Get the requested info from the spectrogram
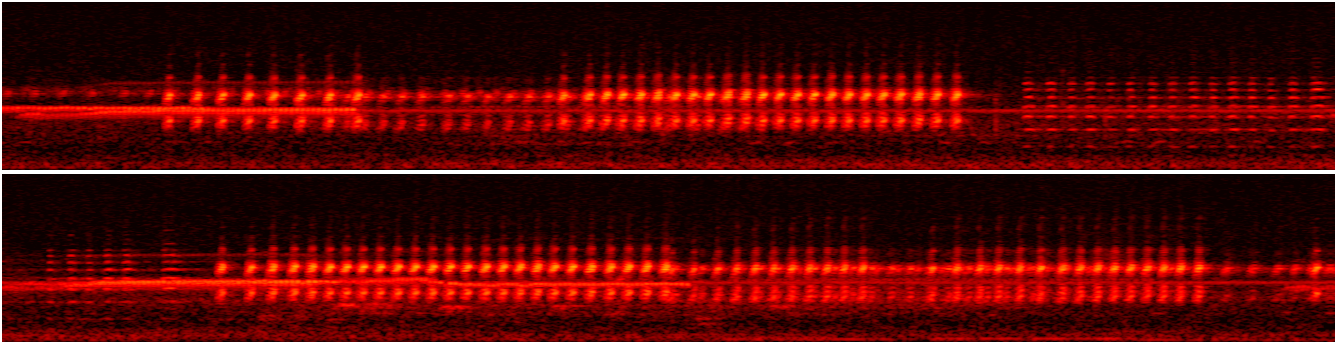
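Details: Tree frogs calling from a pond at night in April, north-east Italy, several bouts of fast, rhythmic croaking, some overlapping callers, set against the constant high trill of mole crickets.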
